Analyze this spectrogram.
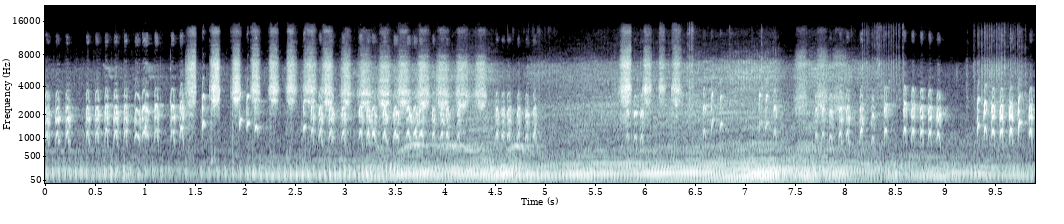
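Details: Yellow-vented bulbul calling noisily: long runs of fast, buzzy chattering notes that rise and fade repeatedly over a steady low rumble.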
